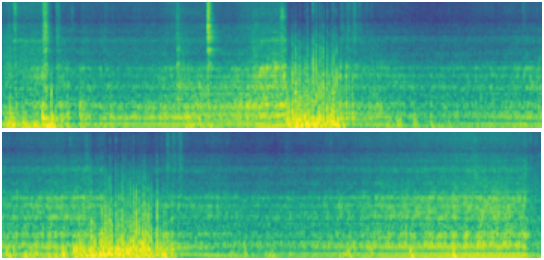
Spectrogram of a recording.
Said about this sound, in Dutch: Wat mij opvalt is het bescheiden geluid, wederom, voor zo'n grote auto. Tegenwoordig in de neutrale stand hoor je hem bijna niet meer.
